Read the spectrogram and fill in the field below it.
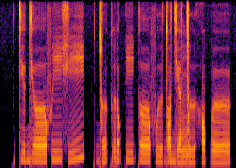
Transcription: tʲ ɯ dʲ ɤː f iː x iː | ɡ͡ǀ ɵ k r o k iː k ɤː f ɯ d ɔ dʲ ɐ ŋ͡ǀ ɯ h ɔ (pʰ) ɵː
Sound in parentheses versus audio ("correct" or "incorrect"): incorrect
